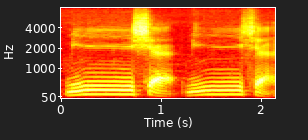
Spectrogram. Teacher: Jadi ke makhraj, lupa, ke makhraj huruf setelahnya. Jadi kalau nun sukunnya ini bertemu dengan shin, maka bunyi nun sukunnya tuh disamarkan ke makhrajnya shin. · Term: ikhfa awsat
